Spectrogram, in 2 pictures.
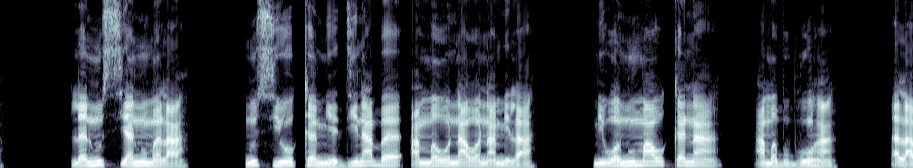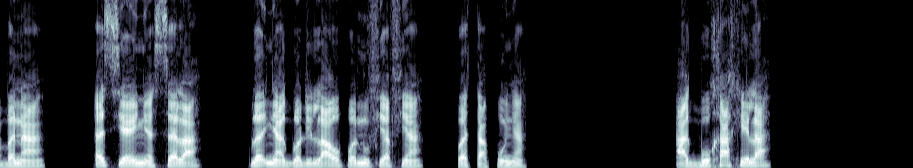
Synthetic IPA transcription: lɛ˦nũ˦si˦a˨nũ˦mɛ̃˨la˦ | nũ˦si˨wo˦kɛ˦mĩ˨ɛ˨d̪i˦nã˦bɛ˦a̰˨mɛ̃˨wo˦nã˦wɔ˨nã˦mĩ˨la˦ | mĩ˨wɔ˨nũ˦mã˦wo˦kɛ˦nã˦ | a̰˨mɛ̃˨bu˦bu˨wo˦ɦã̰˨ | ɛ̰˦la˨bɛ˦nã˦ | e˦si˨a˨jɛ˦ɲɛ̃˨sɛ˦la˦ | k͡plɛ˦ɲã˨ɡ͡blɔ˦ɖi˦la˦wo˦ɸɛ˦nũ˦fi˦a˨fi˦a˦ | ɸɛ˦t̪a˨ɸo˦ɲã̰˨ | a˨ɡ͡bo˨xa˦xɛ˦la˦

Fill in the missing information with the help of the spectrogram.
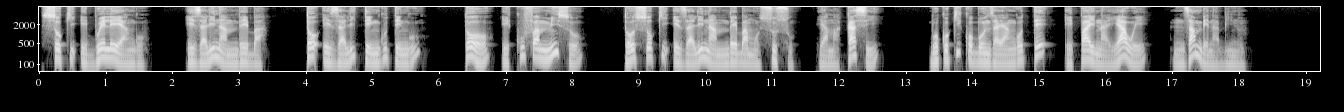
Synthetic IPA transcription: sɔ˦ki˦ʔe˨bwe˦le˦ja˨ŋɡo˦ | e˨za˨li˦na˨mbe˦ba˦ | to˦ʔe˨za˨li˦te˨ŋɡu˦te˨ŋɡu˦ | to˦e˨ku˦fa˦mi˦so˨ | to˦sɔ˦ki˦ʔe˨za˨li˦na˨mbe˦ba˦mo˨su˦su˨ | ja˨ma˨ka˦si˨ | bo˨ko˨ki˦ko˨bo˨nza˨ja˨ŋɡo˦tɛ˦ | e˨pa˦i˨na˨ja˦we˨ | nza˦mbe˨na˨bi˦no˦

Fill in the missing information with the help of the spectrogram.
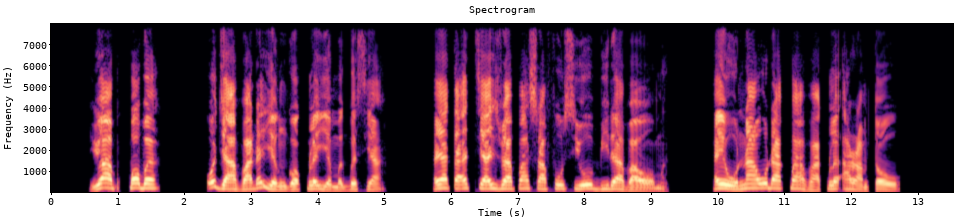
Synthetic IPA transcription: jo˦a˨bk͡pɔ˦bə˦ | wo˦d͡ʒɛ˨a˨βa˨ɖə˦jɛ˨ŋ̩˦ɡɔ˨k͡plə˦jɛ˨mə̃˨ɡ͡bə˦si˦a˦ | e˦ja˦t̪a˦ɛ˦t̪i˦a˨i˦s̬ɾa˦e˨lɸɛ˦a˦sɾa˨fo˦si˨wo˦bi˦ɖɛ˦a˨βa˨wɔ˨mɛ̰˨ | e˦jɛ˦wo˨nã˦wo˦ɖk͡pɛ˦a˨βa˨k͡plɛ˦ʔa˦ɾa˨mt̪ɔ˦wo˦

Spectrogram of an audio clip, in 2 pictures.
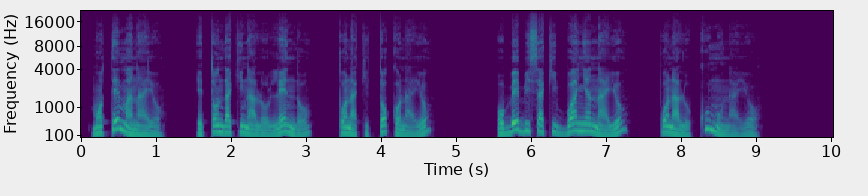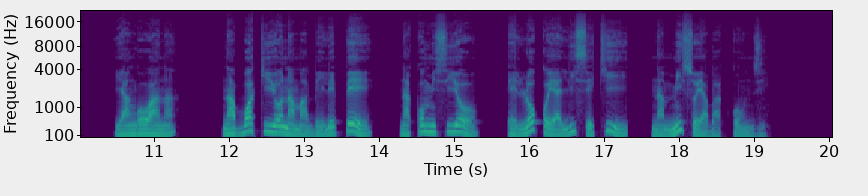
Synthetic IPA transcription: mo˨te˦ma˨na˨jɔ˦ | e˨to˦nda˦ki˦na˨lo˨lɛ˦ndɔ˨ | po˦na˨ki˨tɔ˦kɔ˨na˨jɔ˦ | o˨be˦bi˦sa˦ki˦bwa˦ɲa˦na˨jɔ˦ | po˦na˨lo˨ku˦mu˨na˨jɔ˦ | ja˨ŋɡo˦wa˦na˦ | na˨bwa˦ki˦jɔ˦na˨ma˨be˨le˦pe˦ | na˨ko˦mi˦si˦jɔ˦ | e˨lɔ˦kɔ˨ja˨li˦se˨ki˦ | na˨mi˦so˨ja˨ba˨ko˨nzi˨

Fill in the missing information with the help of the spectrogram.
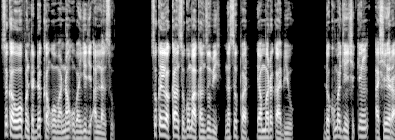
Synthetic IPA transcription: sʊ˦ka˨woː˦ɸɪ˨nta˨dʊ˦kːɐ˨ŋʔoː˨mɐ˨nːɪ˦ŋʔʊ˨bɐ˦ŋɡʲɪ˦d͡ʒiː˨ʔa˦lːɐ˨nsṵ˨ʔ | sʊ˦ka˨ji˦wa˨kɐ˦nsu˨ɡʷʊ˦maː˨kɐ˦nzʊ˦biː˨na˨sʊ˦ɸɐ˨rjɐ˦mːɐ˦ɾkʼaː˨bɪ˦ju˦ | da˨kʷʊ˦ma˦ɡʲɪ˨nʃɪ˨kʲʼɪ˦ŋʔa˨ʃeː˦ɾa̰ː˨ʔ

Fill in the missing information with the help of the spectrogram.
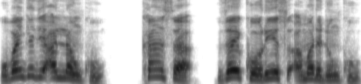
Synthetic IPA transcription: ʔʊ˨bɐ˦ŋɡʲɪ˦d͡ʒiː˨ʔa˦lːɐ˨ŋkʷu˨ʔ | kɐ˦˨nsa˨ʔ | za˦˨jkʷoː˨ɽeː˦su˨ʔa˨mɐ˦dɐ˨dɪ˦ŋkʷṵ˨

